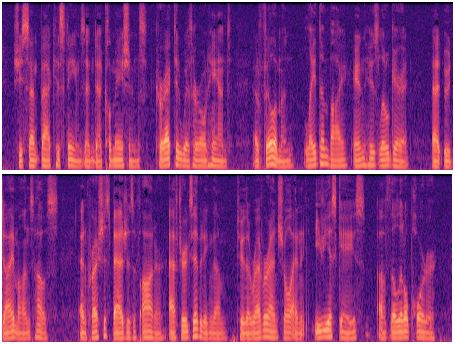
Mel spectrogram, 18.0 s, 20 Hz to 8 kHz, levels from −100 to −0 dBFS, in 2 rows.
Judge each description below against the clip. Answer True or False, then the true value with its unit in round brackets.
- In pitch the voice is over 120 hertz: False (100 Hz)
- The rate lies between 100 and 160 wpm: True (140 wpm)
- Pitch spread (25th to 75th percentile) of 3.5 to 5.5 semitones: False (2.4 semitones)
